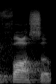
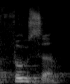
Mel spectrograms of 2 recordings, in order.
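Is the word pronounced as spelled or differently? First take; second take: as spelled; differently. First: The word is pronounced as it is spelled. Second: The word is not pronounced as spelled. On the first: This is probably the correct pronunciation. "with its spelling, I'm pretty sure it's actually fossa" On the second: This is the familiar pronunciation from childhood. "the day I pronounce it like that is the day I lay my childhood to rest"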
